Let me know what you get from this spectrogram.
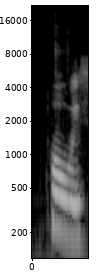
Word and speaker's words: Powis: It's um 34 to 35 Powis Square.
